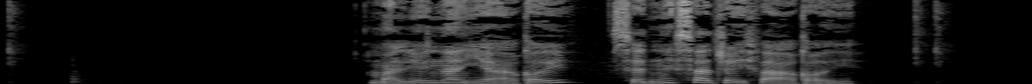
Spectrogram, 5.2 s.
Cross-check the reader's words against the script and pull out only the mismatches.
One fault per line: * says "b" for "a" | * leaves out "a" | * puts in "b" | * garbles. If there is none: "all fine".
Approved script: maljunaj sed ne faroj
* puts in "jaroj"
* puts in "saĝaj"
